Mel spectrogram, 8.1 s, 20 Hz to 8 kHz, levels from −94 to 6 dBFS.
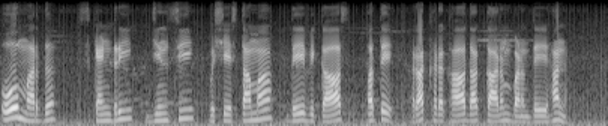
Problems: background sounds at intervals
